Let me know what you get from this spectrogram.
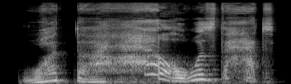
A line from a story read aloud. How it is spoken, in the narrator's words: Barker exclaims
